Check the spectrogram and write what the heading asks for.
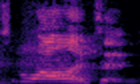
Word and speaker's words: Tualatin: Tualatin.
